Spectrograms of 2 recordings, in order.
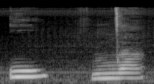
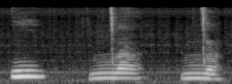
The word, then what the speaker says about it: uncanca: Pronounced uncanca, uncanca.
